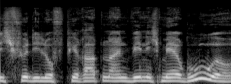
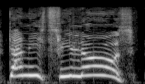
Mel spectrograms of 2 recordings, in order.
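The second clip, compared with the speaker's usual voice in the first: high, loud, eager cry; urgent shout; 7 dB louder than usual. A narrator's reading. Franka wants to set off at once, shouting. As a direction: call out loudly, pitch way up. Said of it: "rief Franka".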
